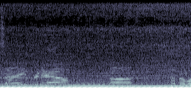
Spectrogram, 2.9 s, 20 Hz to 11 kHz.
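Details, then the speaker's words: 1993 Toyota MR2 SW20 with swapped 2GR-FE V6, running about a minute after new oil pressure and temperature sending units and adapters were fitted; the gauge shows pressure and no leaks are seen; smooth, even low idle with no knocks or ticks: normal idle. "All right, well, you can hear it's running. You can see the gauge is giving me pressure."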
